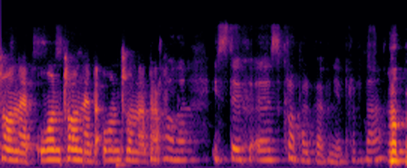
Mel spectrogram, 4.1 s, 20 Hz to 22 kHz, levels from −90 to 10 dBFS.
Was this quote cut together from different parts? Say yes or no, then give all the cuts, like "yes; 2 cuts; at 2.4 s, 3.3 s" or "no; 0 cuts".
no; 0 cuts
